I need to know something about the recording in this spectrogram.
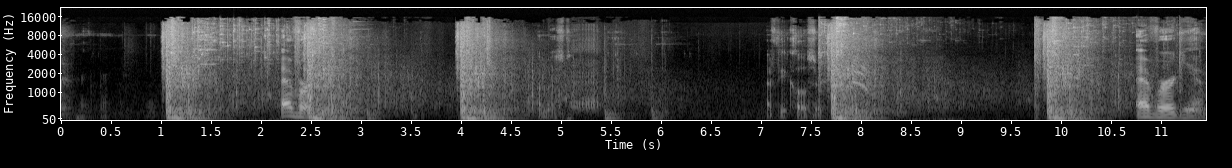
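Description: Revolver shots bang loudly, one after another, with a short echo.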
